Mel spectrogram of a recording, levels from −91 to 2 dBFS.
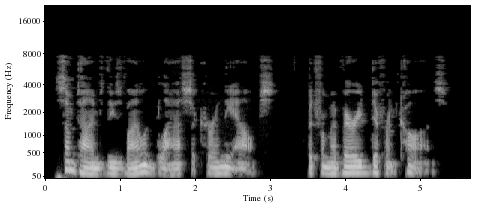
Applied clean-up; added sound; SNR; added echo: neural mask model Resemble Enhance denoiser.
